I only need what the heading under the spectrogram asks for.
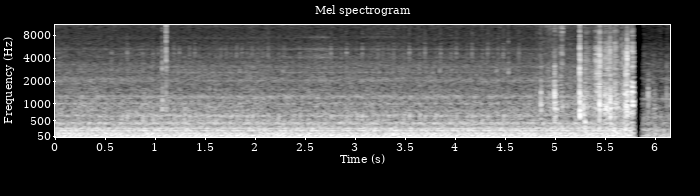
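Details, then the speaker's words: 2005 Nissan Maxima V6 with a junkyard replacement engine, 165,000 miles, after fixing a cylinder 3 misfire (P0303) and clearing codes. It now idles smoothly with a quiet, even hum and no misses, though warning lights remain on (ABS sensor C1103, battery light). "Man, it's got all the warning lights on, huh? Oh well. Runs perfect."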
